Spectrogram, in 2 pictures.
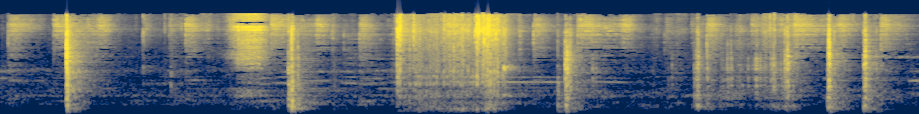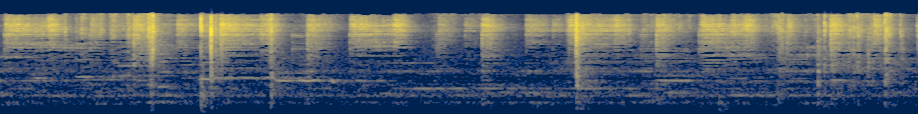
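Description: Deck of oracle cards being shuffled: quiet, irregular flicks, clicks and soft riffles, with a denser flurry of shuffling near the start and scattered snaps after.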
